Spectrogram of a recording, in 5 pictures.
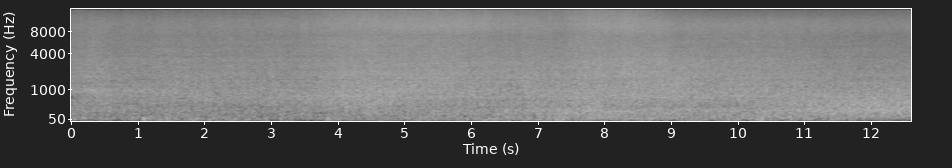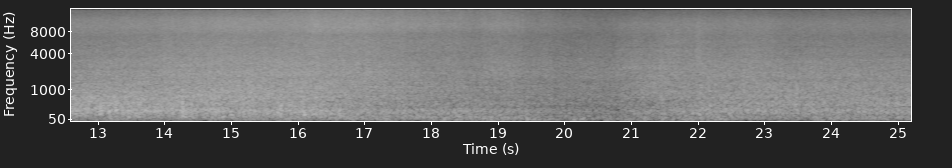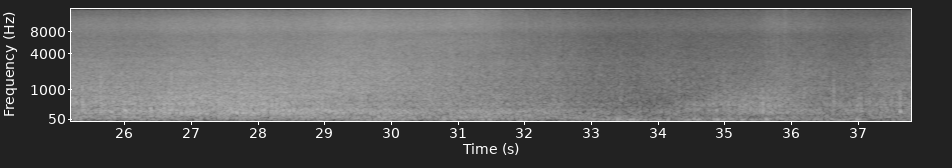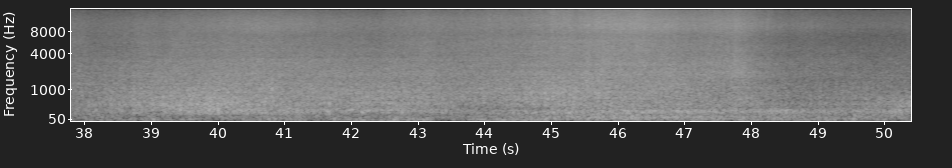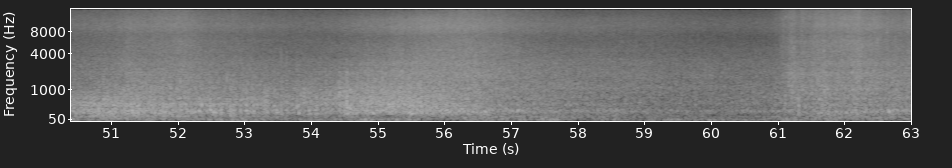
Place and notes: Sound of the waves, wind, Wave impact produces rolling stones
Zoom H2n MS+XY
